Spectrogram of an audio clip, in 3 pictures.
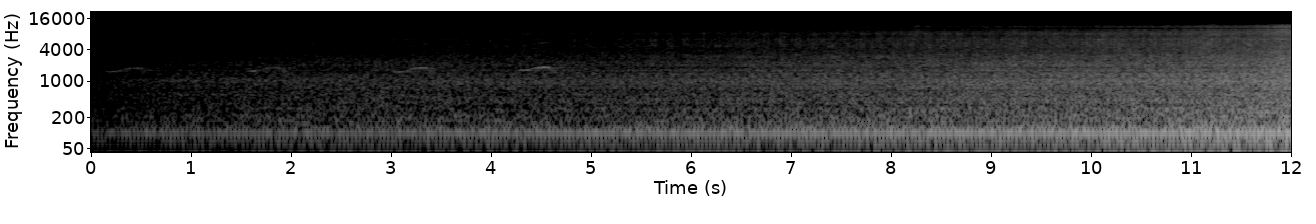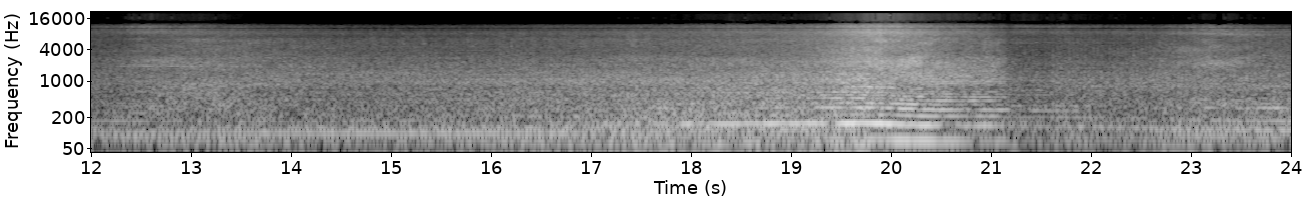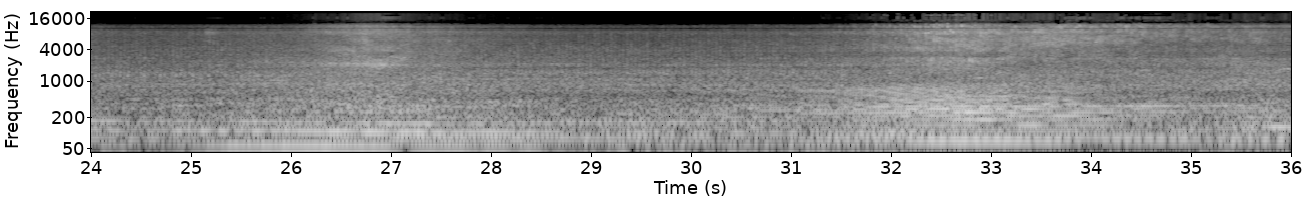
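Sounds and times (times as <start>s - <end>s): vehicles driving past: 7.5s - 36.0s.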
